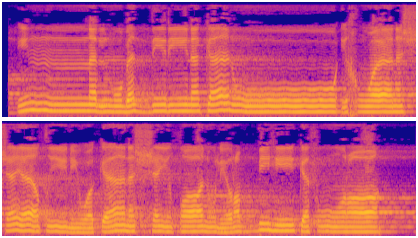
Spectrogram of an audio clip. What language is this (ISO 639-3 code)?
ara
